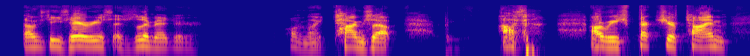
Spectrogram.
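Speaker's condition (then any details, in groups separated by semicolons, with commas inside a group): Brain injury; anoxic injury, stroke, later traumatic brain injury; qualifies for in-home care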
